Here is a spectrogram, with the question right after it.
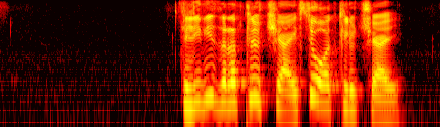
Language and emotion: Russian, angry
